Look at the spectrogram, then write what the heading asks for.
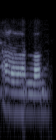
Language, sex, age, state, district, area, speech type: Maithili, male, 18-30, Bihar, Saharsa, urban, conversation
